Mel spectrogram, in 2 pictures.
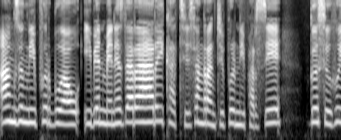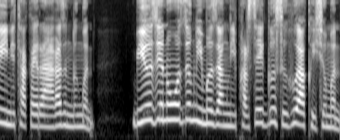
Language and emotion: Bodo, angry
